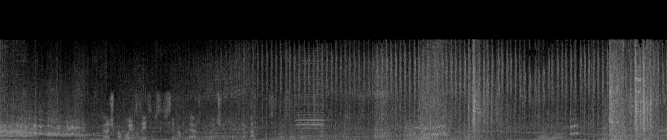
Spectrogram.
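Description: A car engine roars as the car speeds along a road.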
